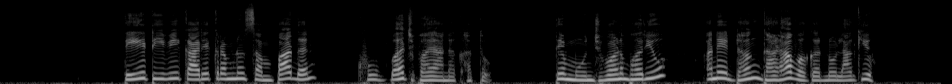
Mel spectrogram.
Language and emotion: Gujarati, disgusted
